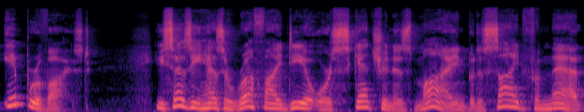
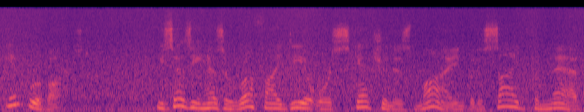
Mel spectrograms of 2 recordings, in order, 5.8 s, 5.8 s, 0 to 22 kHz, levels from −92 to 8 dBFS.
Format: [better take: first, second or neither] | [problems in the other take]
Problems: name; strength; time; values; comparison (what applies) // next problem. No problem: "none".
first | hiss; loud; throughout; 5 dB below the speech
